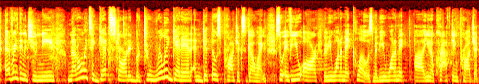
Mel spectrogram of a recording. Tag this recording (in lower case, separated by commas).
speech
